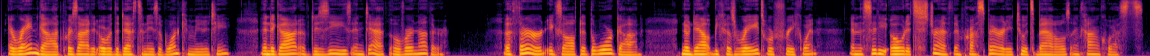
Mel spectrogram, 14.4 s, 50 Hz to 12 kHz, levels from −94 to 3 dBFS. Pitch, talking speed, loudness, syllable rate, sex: 180 Hz, 185 wpm, -17 LUFS, 5.7 syllables/s, female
